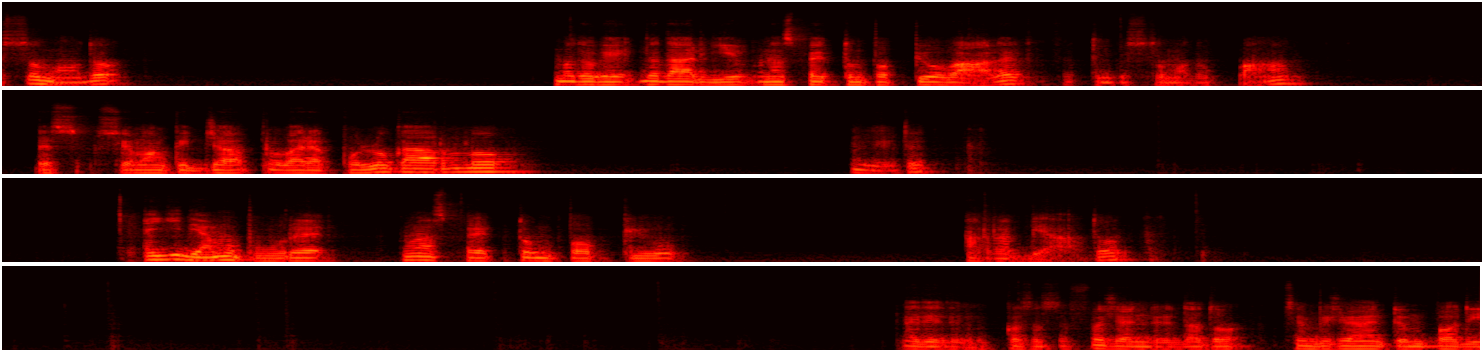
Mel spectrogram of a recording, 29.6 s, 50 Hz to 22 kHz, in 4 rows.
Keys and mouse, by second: 2.0 click, 4.8 click, 9.6 click, 13.1 click, 17.0 click, 18.4 click, 19.7 click, 21.5 click, 23.4 click, 24.6 click, 27.2 click.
